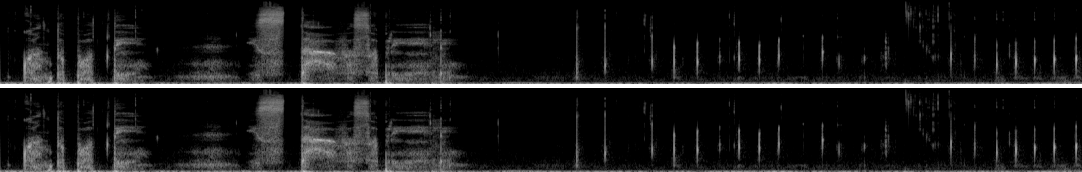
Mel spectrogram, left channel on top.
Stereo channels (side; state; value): both; identical; correlation 1.00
